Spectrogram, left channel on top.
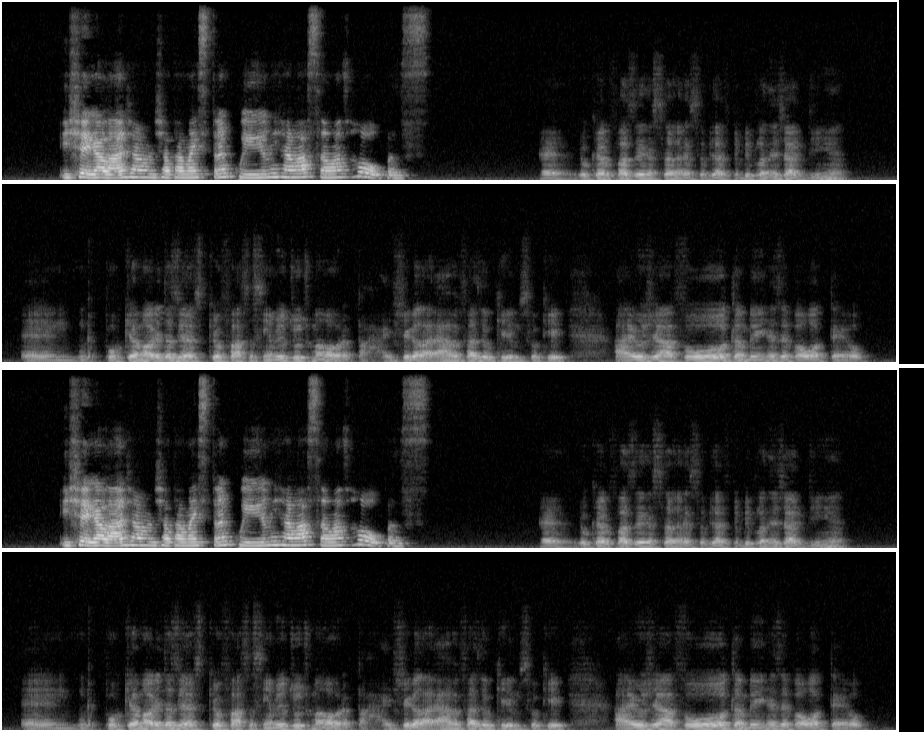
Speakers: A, on the left; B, on the right.
A: e chegar lá já, já tá mais tranquilo em relação às roupas.
B: É, eu quero fazer essa, essa viagem bem planejadinha, é, porque a maioria das viagens que eu faço, assim, é meio de última hora. Pá, aí chega lá, ah, vai fazer o quê, não sei o quê. Aí eu já vou também reservar o hotel.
